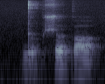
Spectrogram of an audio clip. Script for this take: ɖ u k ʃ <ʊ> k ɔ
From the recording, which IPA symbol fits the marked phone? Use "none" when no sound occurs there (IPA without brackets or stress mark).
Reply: ʊ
